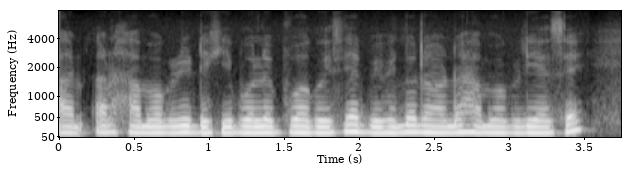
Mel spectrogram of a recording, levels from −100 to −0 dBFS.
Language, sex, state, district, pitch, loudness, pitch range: Assamese, male, Assam, Kamrup Metropolitan, 145 Hz, -12 LUFS, 140-150 Hz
